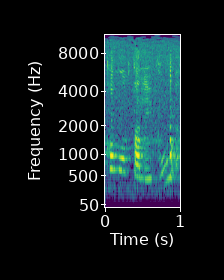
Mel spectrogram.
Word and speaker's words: comment allez-vous: إذن هنا comment allez-vous هذه استثناء لما قلنا.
